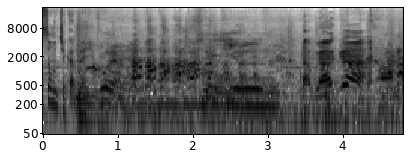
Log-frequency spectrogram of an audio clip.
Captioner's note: laugh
